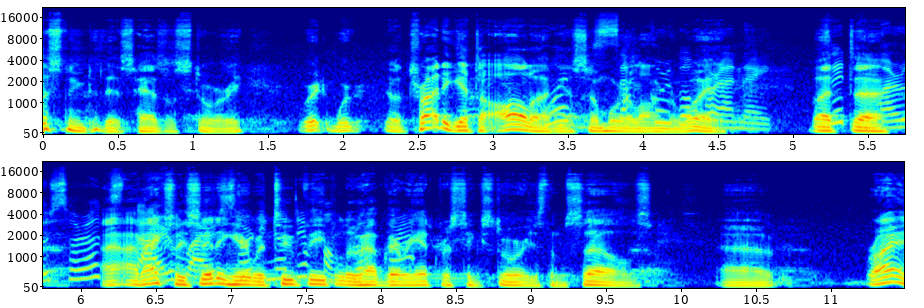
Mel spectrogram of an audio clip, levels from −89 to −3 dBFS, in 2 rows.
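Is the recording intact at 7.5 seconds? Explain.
No. Echo with no canceller runs through the whole clip, including 7.5 s: the far end's loudspeaker feeds its microphone and nothing removes it, so the speech returns roughly 300 ms later as a faint, thin copy about 24 dB down.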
